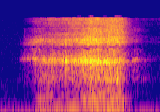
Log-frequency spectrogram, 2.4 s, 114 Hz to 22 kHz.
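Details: Single loud, rough snore lasting about 1.5 seconds from a sleeping adult, recorded with the SnoreLab snoring app; snoring.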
